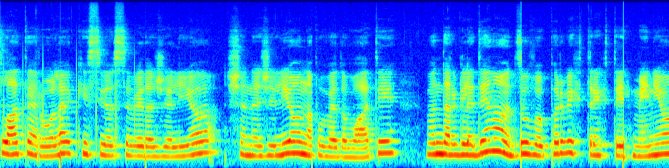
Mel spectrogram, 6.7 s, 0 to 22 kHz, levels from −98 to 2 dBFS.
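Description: From 0.03 to 1.35 s, just before "želijo še ne želijo", a train of clicks runs at a regular 5.2 per second, about seven similar ticks peaking roughly 5 dB above the signal, likely from interference or a faulty connection.

Dropped buffers (overruns) at 0.60, 1.45, 3.12, 5.21 and 6.23 s are each heard as a forward jump with no gap. The audio was likely overwritten before it was read: about 40 ms lost at the first three (the 3.12 s one just after "želijo še ne želijo"), about 100 ms at 5.21 s and about 150 ms at 6.23 s.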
